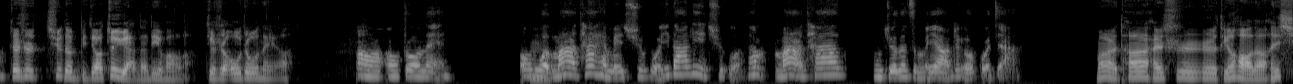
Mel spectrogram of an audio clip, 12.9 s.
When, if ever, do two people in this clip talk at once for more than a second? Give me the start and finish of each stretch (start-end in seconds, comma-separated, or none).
none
